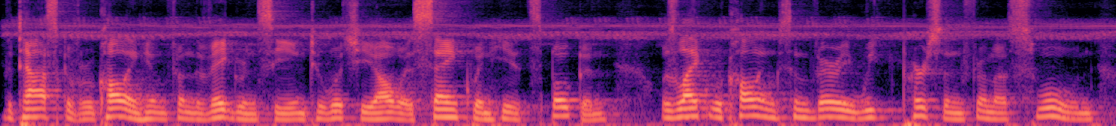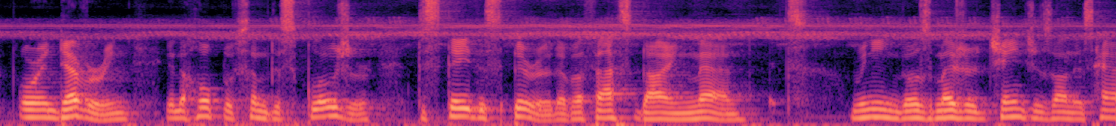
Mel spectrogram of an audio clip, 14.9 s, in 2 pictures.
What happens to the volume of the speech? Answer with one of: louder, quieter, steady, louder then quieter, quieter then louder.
steady.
